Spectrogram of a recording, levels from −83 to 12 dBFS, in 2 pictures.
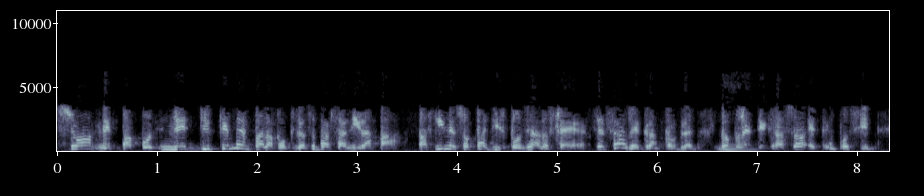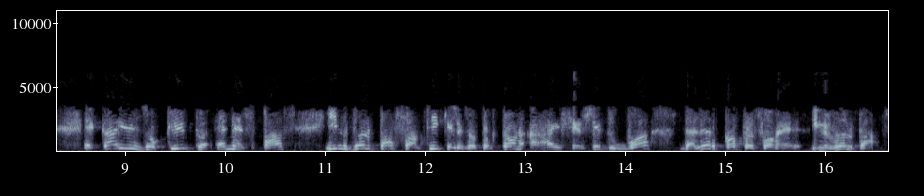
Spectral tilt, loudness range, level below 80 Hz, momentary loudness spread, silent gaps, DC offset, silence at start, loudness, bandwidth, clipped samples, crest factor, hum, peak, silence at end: -7 dB/octave; 1 LU; -62 dBFS; 5 LU; none; under 0.1%; 0 s; -22 LUFS; 6.2 kHz; under 0.1%; 16 dB; none; -6 dBFS; 0.15 s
